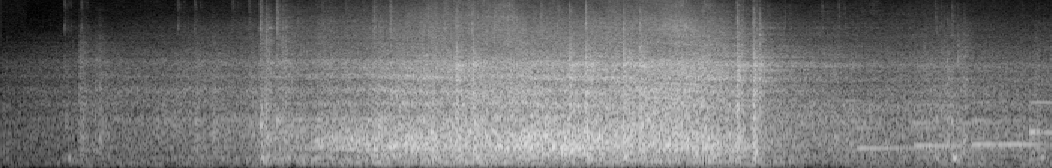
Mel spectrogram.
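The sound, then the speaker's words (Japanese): A train on the JR Sekihoku Main Line in Kitami, Hokkaido, Japan rumbles along railway tracks, swelling as it passes with rhythmic wheel clatter, then fading into a lighter rolling hum; no voices. “北海道北見市を通る JR 石北本線。”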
